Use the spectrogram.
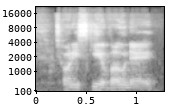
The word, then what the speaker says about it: Schiavone: He'll never call Tony Schiavone. He calls him Tony Schiavone. Oh, it's the Canadian way of pronouncing it.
